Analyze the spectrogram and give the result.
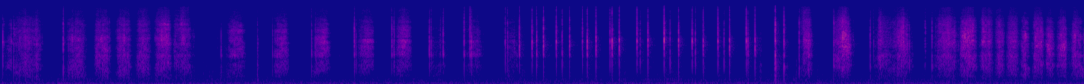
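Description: Long acrylic nails scratch and rub along the length of a slim, grey, matte cardboard cosmetic product box that is closed and hollow. Quick, bright, hissing strokes come in bursts, concentrated in the high frequencies with little low end.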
